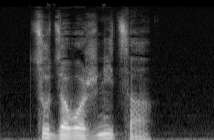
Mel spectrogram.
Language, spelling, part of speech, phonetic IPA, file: Polish, cudzołożnica, noun, [ˌt͡sud͡zɔwɔʒʲˈɲit͡sa], Pl-cudzołożnica.ogg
